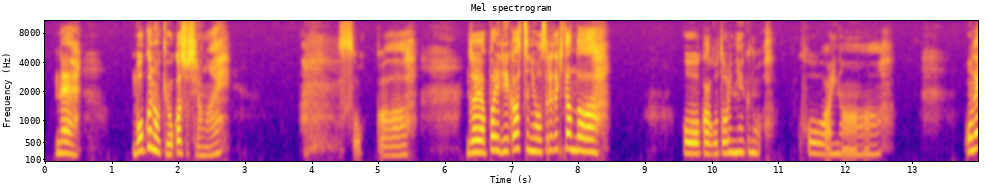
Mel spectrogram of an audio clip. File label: boy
